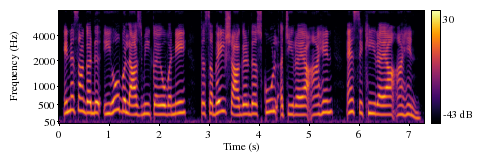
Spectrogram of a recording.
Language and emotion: Sindhi, neutral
